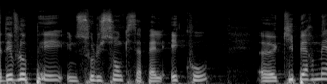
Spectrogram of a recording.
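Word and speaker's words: ECOOH: On a développé une solution qui s'appelle ECO, qui permet à des tout petits acteurs, alors ECO ça s'écrit E-C-O-O-H comme out of home, et cette solution est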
